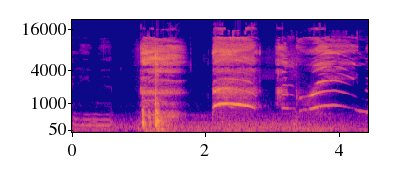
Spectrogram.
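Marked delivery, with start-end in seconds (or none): 0.7-2.1 big, loud shocked gasp; dramatic gasp. Acted. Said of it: "remember to gasp". 2.1-4.4 very high, loud panicked cry; hammed-up little ghost scream; horrified shriek. Ghost discovers he turned green.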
